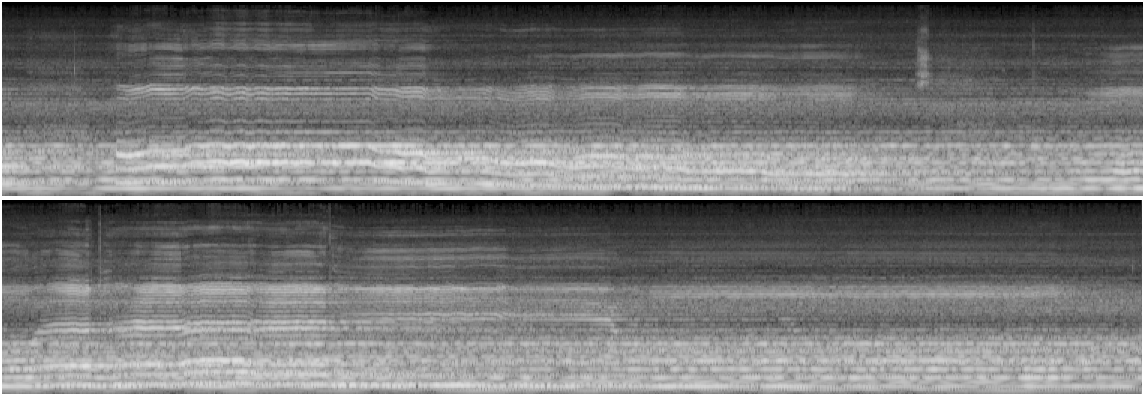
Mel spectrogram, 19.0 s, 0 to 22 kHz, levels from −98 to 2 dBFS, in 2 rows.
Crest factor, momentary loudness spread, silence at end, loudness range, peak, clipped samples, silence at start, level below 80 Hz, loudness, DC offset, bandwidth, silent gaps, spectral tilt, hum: 14 dB; 8 LU; 0 s; 5 LU; -2 dBFS; under 0.1%; 0 s; -50 dBFS; -17 LUFS; under 0.1%; 14.5 kHz; none; -6 dB/octave; none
